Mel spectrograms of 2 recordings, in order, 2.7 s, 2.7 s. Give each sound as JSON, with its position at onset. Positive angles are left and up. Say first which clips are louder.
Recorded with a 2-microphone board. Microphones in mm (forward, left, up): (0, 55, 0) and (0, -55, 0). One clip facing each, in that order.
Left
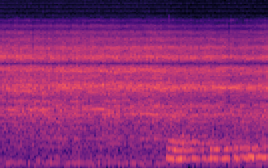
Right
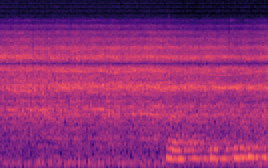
{"t": 1.6, "sound": "a woman speaking", "louder": "right 1 dB", "side_deg": -15, "distance_m": 1.3}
